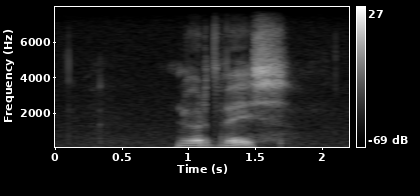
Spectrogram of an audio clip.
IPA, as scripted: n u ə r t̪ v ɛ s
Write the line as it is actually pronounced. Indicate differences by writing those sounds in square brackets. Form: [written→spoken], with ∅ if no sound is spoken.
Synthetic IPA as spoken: n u ə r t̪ v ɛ s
